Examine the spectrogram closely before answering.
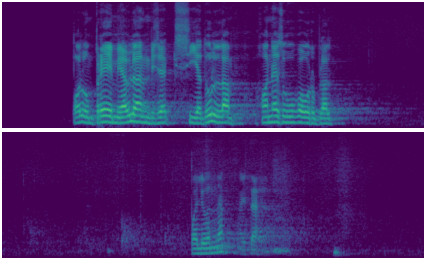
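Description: A man speaks into a microphone in a reverberant hall.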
